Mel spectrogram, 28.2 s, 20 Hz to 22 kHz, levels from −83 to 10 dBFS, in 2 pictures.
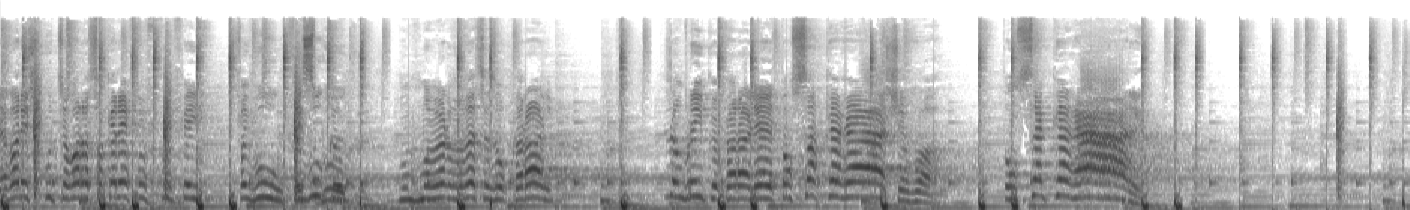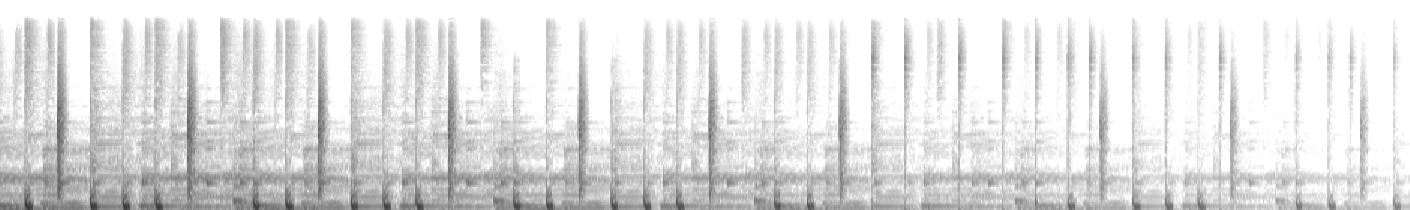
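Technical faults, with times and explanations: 3.79–5.56 s, CD scratch ticks. Seven short ticks arrive at about four per second. Each lasts only a few milliseconds. A blemish on the disc destroys more data than error correction can rebuild, once per rotation, so the player patches or mutes those samples.
7.58–9.34 s, CD scratch ticks. Another seven ticks follow at the same steady rate of about four per second. They are slightly longer here, around four milliseconds at most. The damaged spot passes the laser on each turn, and the concealed gaps become audible clicks.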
